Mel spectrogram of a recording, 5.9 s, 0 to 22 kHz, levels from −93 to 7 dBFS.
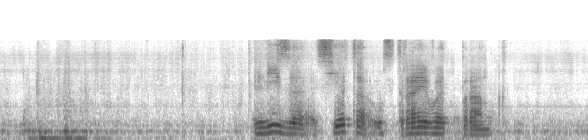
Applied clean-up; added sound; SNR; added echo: neural separator model SepFormer DNS4.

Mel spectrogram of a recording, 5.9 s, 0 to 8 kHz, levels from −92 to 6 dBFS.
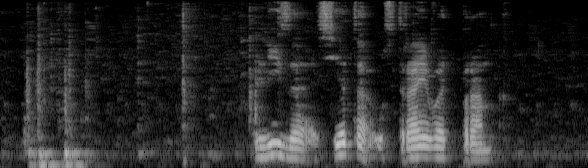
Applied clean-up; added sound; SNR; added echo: classical method WPE with log-MMSE.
